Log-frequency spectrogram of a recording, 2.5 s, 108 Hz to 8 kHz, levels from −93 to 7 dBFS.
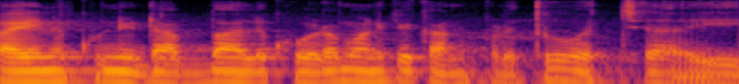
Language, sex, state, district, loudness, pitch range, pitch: Telugu, male, Andhra Pradesh, Anantapur, -21 LUFS, 105-110 Hz, 105 Hz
